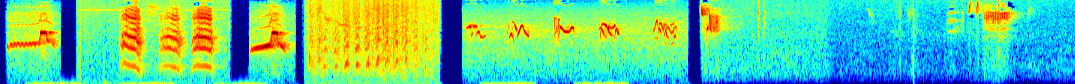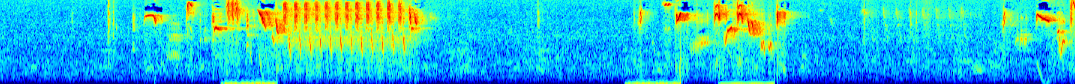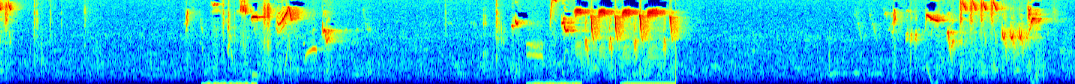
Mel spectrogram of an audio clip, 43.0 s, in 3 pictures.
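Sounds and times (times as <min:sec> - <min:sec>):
fast buzzy bird trill: 0:01.6 - 0:05.9
songbird calls and songs: 0:06.2 - 0:10.2, 0:11.6 - 0:13.9, 0:15.7 - 0:20.2, 0:22.7 - 0:29.0, 0:31.1 - 0:33.8, 0:34.5 - 0:37.8, 0:39.7 - 0:42.9.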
